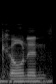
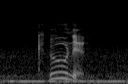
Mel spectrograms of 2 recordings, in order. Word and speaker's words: Coonan: with Burrell right behind Conan. How did I pronounce that right? Coonan. Yeah, Two O's. Oh, yeah, it's true. I was thinking either Conan the Barbarian or, Conan O'Brien.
